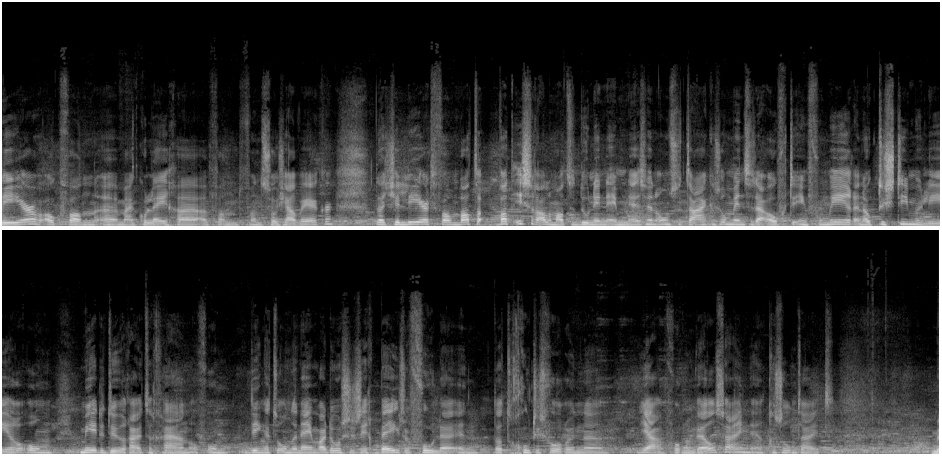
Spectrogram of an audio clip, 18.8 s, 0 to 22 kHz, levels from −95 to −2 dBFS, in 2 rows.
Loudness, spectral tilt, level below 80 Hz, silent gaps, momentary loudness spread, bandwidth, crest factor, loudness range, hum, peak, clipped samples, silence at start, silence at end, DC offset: -27 LUFS; -5 dB/octave; -56 dBFS; none; 8 LU; 15 kHz; 18 dB; 3 LU; none; -10 dBFS; under 0.1%; 0 s; 0 s; under 0.1%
